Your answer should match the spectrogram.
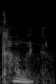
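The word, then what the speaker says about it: Karlach: It's pronounced Karlak.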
